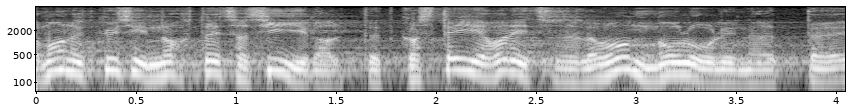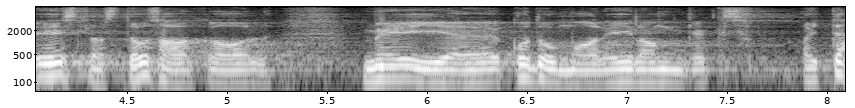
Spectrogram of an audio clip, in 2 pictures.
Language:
Estonian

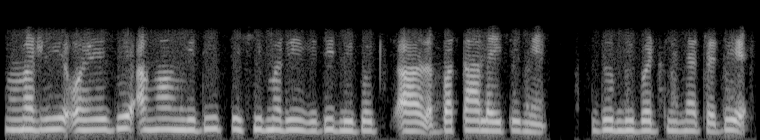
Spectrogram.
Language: Manipuri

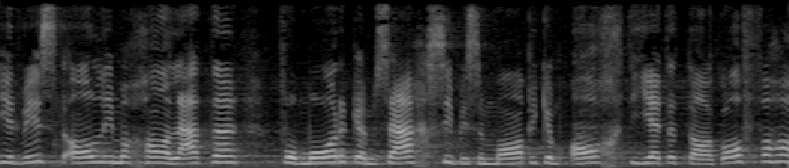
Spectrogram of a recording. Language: Swiss German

